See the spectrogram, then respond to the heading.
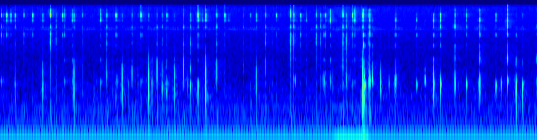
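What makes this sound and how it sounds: Fingernails quickly tap and scratch a transparent plastic ruler held close to the recorder. The result is a quiet, rapid stream of dozens of short, dry clicks with a mid-pitched knock, plus a brief scratchy rasp just past the halfway point.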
